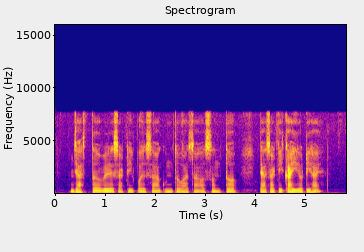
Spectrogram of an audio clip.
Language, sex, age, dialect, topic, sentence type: Marathi, male, 31-35, Varhadi, banking, question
